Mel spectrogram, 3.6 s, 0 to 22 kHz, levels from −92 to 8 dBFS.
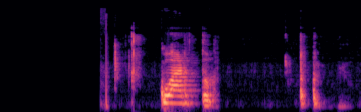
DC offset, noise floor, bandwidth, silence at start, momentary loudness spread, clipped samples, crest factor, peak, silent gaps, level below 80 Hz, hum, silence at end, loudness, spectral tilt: under 0.1%; -69 dBFS; 9.4 kHz; 1.15 s; 20 LU; under 0.1%; 20 dB; 0 dBFS; none; -66 dBFS; none; 0.4 s; -18 LUFS; -4 dB/octave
